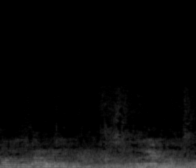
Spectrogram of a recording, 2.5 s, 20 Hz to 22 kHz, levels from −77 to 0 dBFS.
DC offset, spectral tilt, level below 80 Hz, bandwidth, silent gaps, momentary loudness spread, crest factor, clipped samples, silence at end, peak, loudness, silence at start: under 0.1%; -6 dB/octave; -52 dBFS; 11.5 kHz; none; 5 LU; 16 dB; under 0.1%; 0 s; -28 dBFS; -44 LUFS; 0 s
